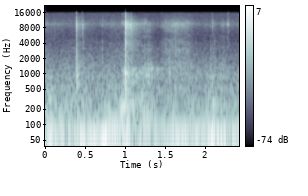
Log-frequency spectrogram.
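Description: Computer keyboard keystrokes: a few separate key presses, the loudest a sharp click about a second in, as a line break is typed into a text file.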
